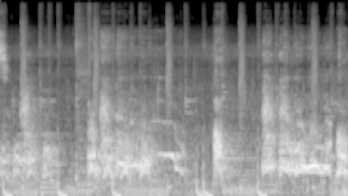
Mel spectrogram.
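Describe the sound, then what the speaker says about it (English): Several guard dogs bark repeatedly in short, loud bursts nearby, with a few higher yips mixed in amid outdoor background noise in Manila, Philippines. "Good guard doggos."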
